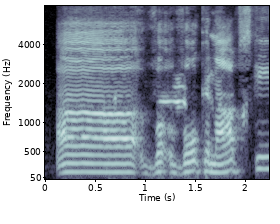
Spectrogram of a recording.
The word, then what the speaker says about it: Volkanovski: Volkanovski, is that how you pronounce it?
